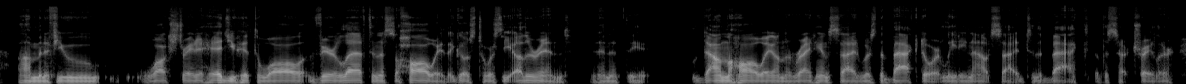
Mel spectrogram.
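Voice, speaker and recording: On a very clean recording with a silent background, a man speaks at a moderate pace in a very deep, low pitch with monotone, flat intonation. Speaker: eyewitness recounting an encounter. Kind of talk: testimony. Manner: halting, many fillers.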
